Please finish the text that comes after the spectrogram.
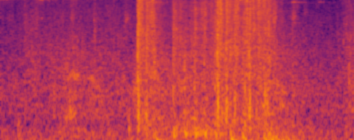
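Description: Gunfire from the Medal of Honor Warfighter video game: a burst of shots about a second in, followed by a dense stretch of rapid automatic fire, moderately loud over a low background.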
